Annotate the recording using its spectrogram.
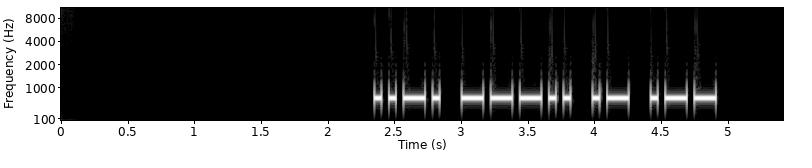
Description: Morse code, heard as a keyed tone, about 22 wpm, 700 Hz. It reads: F8AW
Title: DXCC-100 Call Signs - 4 Characters - 22wpm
